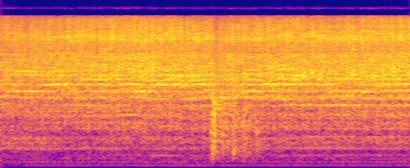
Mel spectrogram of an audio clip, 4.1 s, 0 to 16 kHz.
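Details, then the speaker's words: Audi S4 engine running in park with no timing chain noise, but a loud, steady, harsh rasp from the transmission that goes away in drive; transmission is shot. "fired up as you can see no chain noise you're about to start hearing the trans make a shitload of noise right about now"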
